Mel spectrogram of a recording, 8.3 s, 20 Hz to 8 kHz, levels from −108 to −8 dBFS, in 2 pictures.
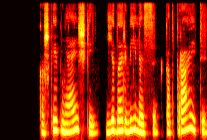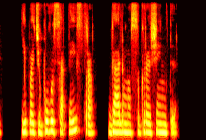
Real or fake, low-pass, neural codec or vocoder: real; 7.2 kHz; none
